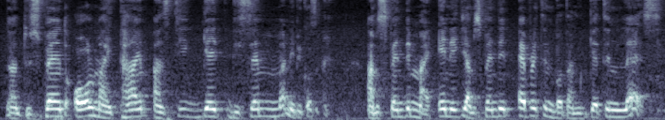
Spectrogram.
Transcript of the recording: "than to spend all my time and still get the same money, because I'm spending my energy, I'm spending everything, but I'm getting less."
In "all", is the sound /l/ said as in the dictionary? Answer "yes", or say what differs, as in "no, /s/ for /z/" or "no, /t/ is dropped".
yes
